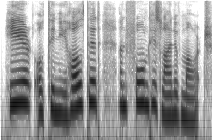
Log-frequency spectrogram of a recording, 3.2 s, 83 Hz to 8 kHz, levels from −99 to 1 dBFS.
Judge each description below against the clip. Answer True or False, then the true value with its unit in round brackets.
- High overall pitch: True (225 Hz)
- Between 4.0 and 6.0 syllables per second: True (5.1 syllables/s)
